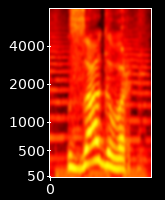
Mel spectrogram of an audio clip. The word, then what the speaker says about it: заговор: На самом деле, вне зависимости от значения, ударение возможно только одно – заговор, и не иначе.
